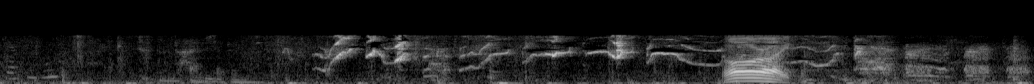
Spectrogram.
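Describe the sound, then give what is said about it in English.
Dogs whine and yip in high, wavering cries, ending with one loud bark-like howl, while a man speaks briefly at the start. “Don't worry about them. They're NIV dogs.”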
